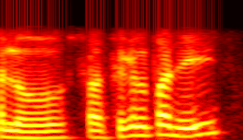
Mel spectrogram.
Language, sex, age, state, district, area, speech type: Punjabi, male, 18-30, Punjab, Amritsar, urban, conversation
